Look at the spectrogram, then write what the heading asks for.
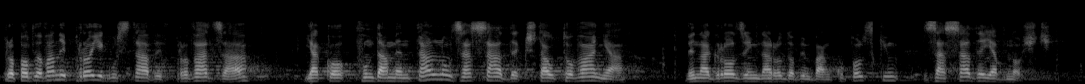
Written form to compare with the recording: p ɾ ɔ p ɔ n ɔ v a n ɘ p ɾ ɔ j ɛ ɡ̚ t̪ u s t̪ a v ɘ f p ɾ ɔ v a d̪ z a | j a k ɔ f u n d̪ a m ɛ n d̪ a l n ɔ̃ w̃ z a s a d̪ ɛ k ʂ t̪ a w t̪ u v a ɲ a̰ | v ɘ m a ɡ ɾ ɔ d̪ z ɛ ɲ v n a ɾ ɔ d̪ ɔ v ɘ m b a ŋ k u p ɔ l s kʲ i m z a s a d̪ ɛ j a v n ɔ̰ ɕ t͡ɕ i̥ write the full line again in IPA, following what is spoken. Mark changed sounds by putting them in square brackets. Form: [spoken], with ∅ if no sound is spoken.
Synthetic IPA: p ɾ ɔ p ɔ n ɔ v a n ɘ p ɾ ɔ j ɛ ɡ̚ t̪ u s t̪ a v ɘ f p ɾ ɔ v a d̪ z a | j a k ɔ f u n d̪ a m ɛ n [t̪] a l n ɔ̃ w̃ z a s a d̪ ɛ k ʂ t̪ a w t̪ [ɔ] v a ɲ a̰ | v ɘ [n] a ɡ ɾ ɔ d̪ z ɛ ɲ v n a ɾ ɔ d̪ ɔ v ɘ m b a ŋ k u p ɔ l s kʲ i m z a s a d̪ ɛ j a v n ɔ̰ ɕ t͡ɕ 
